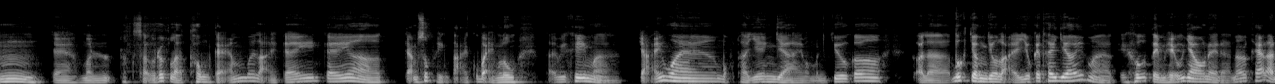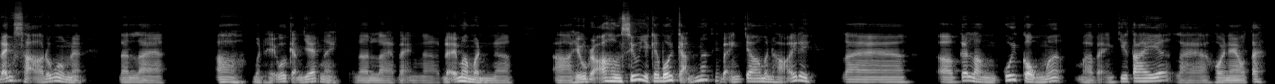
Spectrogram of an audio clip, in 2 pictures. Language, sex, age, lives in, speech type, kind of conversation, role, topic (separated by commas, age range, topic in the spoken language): Vietnamese, male, 25-29, Vietnam, conversation, advice, advisor, Làm sao vượt qua nỗi sợ bắt đầu hẹn hò lại sau một cuộc chia tay lâu dài?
